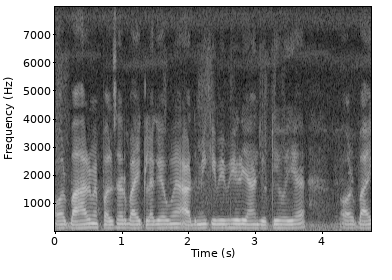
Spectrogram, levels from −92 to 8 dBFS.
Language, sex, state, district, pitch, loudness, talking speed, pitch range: Hindi, male, Bihar, West Champaran, 130 Hz, -18 LUFS, 215 wpm, 125-130 Hz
